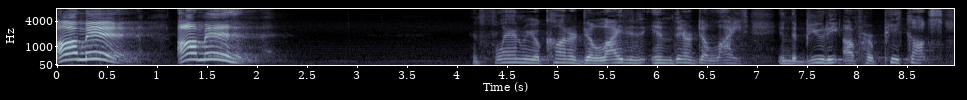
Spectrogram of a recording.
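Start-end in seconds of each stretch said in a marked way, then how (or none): 0.0-2.0 high, loud, belted yell. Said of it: "plumage and yell".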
